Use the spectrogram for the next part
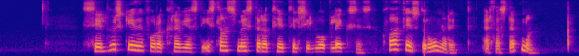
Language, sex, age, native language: Icelandic, female, 60-69, Icelandic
